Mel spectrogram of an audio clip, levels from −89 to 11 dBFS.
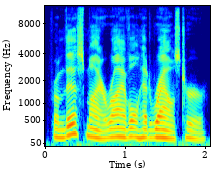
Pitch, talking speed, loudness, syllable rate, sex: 150 Hz, 205 wpm, -17 LUFS, 5.1 syllables/s, male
